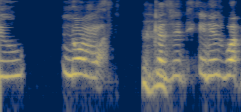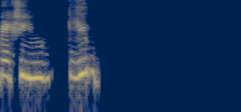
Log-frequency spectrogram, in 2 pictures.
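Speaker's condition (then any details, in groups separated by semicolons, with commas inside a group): Cerebral palsy; spastic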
